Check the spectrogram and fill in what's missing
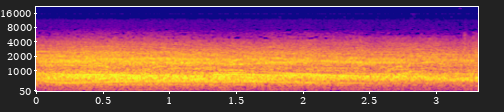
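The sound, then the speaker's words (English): A large crowd outside castle gates at night, waving their hands and hats, cheers and shouts in a steady, dense roar that stays loud and unbroken throughout, with many voices blending together and no single speaker standing out. “A crowd waves their hands and hats outside the castle gates.”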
